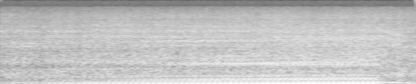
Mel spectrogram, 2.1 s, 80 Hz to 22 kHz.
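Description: Kawasaki Versys 650 parallel-twin engine pulling under acceleration on the road, heard over wind noise. The engine note drops away near the end.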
